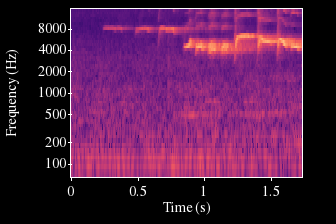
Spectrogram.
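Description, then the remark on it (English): A robin sings a thin, high whistle that breaks into a quick, bright warbling trill, clear over a quiet background, with no talking. “They're all year round, robins.”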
